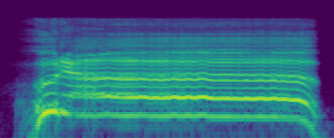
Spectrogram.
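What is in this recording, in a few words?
Grunt Yes Attack, Czech; wowpreklad; czwow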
